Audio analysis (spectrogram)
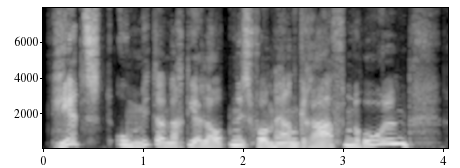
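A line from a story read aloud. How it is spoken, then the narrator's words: Young man exclaiming. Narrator (German): rief der junge Mann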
